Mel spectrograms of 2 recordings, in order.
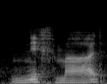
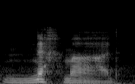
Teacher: But the chilik here has become segul. So it's not nichmad, it's nechmad. The strong guttural ch has a simple shwa, which is silent.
